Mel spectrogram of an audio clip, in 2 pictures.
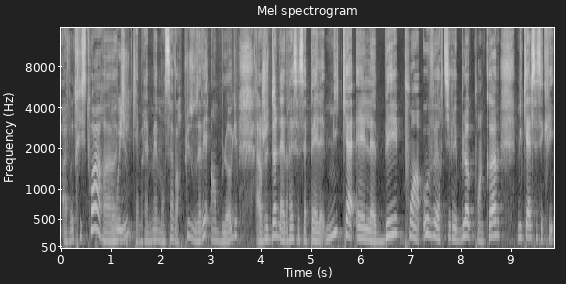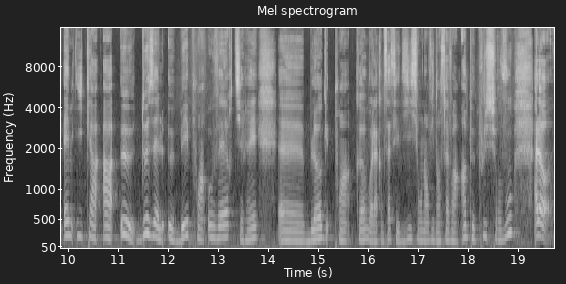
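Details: Adult women in conversation; normal speech.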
